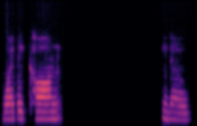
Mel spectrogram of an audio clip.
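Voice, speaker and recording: A woman's voice: mid-range voice, monotone, slow pace, no room sound. A British woman being interviewed as a writer, chatting casually and tentatively, often checking she is understood. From United Kingdom. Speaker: co-author and ghostwriter being interviewed. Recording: thin phone-like sound.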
